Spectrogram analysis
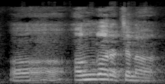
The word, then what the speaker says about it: अंगरचना: ये अंगरचना है actually, it's actually pronounced as अंगरचना.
